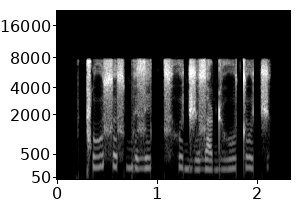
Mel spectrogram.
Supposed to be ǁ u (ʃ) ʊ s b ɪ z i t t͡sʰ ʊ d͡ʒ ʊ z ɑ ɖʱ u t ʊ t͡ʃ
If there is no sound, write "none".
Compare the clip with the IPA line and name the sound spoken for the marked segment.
s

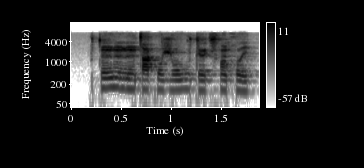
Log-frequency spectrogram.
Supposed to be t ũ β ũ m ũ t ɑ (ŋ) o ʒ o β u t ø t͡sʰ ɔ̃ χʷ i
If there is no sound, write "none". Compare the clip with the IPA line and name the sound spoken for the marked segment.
k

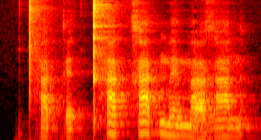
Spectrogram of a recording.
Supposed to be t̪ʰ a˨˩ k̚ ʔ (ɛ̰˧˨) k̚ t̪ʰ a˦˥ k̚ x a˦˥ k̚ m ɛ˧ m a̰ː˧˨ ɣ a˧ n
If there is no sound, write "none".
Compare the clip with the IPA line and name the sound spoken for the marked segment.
ɛ˨˩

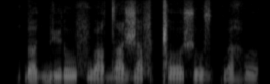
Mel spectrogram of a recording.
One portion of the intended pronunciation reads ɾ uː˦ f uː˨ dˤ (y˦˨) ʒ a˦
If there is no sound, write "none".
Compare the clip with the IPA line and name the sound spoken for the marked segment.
y˦˨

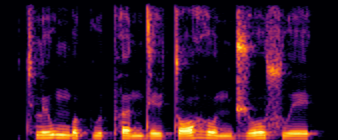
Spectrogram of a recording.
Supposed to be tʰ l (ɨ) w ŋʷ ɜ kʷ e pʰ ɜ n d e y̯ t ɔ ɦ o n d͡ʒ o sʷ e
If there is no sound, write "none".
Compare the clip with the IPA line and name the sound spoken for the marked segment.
ʏ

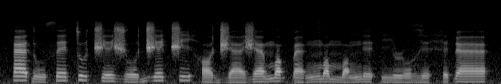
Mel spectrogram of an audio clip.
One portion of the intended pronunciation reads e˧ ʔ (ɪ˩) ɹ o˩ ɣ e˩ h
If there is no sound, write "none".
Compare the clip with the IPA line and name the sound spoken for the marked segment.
i˩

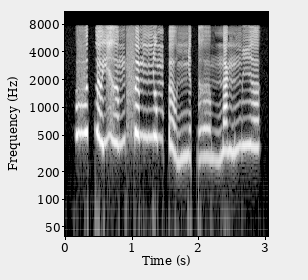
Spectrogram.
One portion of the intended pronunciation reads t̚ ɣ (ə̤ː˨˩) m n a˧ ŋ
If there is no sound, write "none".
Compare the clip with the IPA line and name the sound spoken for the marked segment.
ə̤ː˨˩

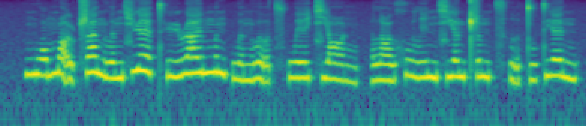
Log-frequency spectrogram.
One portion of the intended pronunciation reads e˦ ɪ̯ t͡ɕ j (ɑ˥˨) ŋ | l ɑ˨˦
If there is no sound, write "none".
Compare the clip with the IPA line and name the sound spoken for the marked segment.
ɑ˥˨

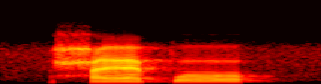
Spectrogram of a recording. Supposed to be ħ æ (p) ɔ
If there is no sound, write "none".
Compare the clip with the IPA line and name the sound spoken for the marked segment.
p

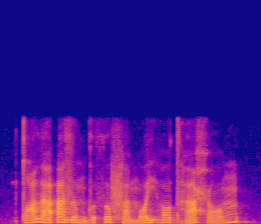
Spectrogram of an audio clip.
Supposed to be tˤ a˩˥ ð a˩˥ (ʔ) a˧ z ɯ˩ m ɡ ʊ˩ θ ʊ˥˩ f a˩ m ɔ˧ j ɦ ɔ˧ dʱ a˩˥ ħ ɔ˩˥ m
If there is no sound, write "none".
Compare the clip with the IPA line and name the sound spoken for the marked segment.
ʔ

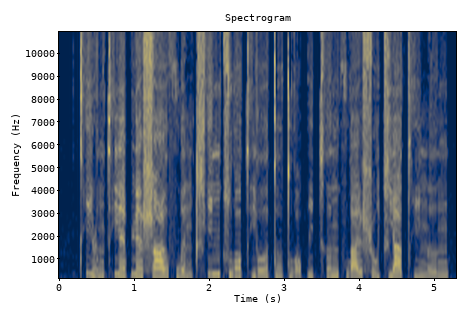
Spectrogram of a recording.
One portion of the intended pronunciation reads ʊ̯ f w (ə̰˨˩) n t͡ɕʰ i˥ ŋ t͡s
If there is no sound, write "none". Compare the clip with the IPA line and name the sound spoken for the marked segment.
ə̰˨˩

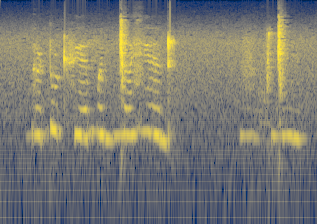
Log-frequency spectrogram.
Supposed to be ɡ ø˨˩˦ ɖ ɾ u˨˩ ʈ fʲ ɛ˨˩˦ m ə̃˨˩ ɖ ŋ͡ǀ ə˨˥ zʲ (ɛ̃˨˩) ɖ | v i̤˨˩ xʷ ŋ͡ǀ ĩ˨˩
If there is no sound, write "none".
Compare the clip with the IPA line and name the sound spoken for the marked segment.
ɛ̃˦˨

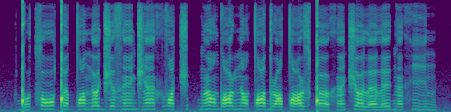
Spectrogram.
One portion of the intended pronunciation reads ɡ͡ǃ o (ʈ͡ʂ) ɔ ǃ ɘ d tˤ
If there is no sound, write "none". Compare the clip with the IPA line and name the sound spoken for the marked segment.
t͡s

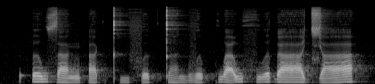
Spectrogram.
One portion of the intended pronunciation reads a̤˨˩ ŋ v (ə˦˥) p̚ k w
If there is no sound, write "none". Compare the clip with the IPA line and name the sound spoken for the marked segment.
ə˨˩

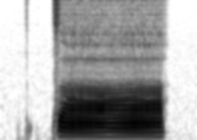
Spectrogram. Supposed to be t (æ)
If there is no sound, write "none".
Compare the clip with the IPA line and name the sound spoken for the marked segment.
a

